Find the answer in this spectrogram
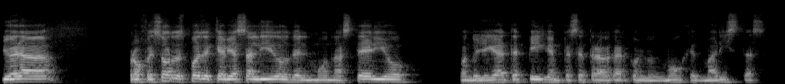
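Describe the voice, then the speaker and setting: A man preaching a personal testimony, swinging between loud exclamations and hushed, almost whispered lines. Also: lowish voice, steady tone, moderate pace. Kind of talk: testimony sermon.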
